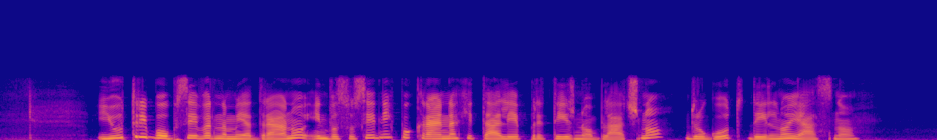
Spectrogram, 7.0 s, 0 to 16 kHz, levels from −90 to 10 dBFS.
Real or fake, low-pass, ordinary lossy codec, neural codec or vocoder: real; 7.2 kHz; none; none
